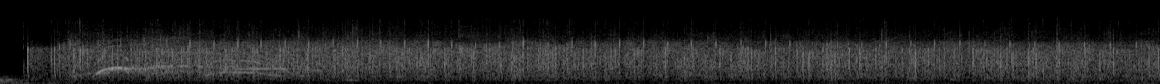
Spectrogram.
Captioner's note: applause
